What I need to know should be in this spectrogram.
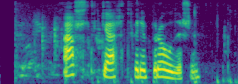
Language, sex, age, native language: Icelandic, female, 10, Icelandic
